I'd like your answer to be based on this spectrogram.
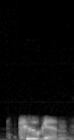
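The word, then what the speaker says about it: Kuchen: Kookin or Kookin? – Kookin. – Kookin. – I guess that's how I pronounce it.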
